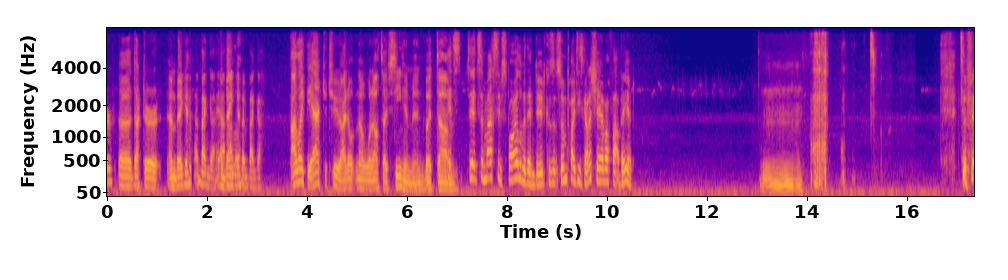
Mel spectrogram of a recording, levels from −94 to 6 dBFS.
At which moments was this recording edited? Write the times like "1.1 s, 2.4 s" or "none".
1.7 s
